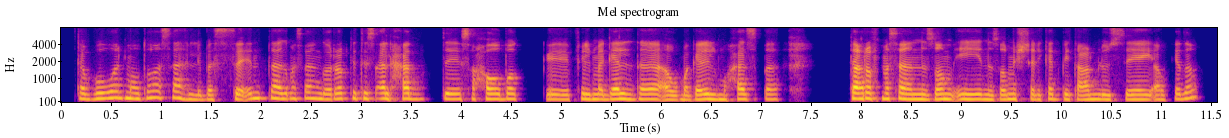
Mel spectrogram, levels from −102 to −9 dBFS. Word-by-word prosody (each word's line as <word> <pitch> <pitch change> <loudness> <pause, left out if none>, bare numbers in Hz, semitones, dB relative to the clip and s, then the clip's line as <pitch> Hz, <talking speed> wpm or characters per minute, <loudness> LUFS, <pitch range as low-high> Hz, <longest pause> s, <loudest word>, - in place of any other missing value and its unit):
طب 205 -3 -2
هو 225 +3 +1
الموضوع 240 +1 -1
سهل، 230 -8 -2
بس 180 +2 +4
أنت 230 +5 -1
مثلًا 220 +1 -1
جربت 215 +3 -2
تسأل 220 -1 0
حد، 205 -2 0 0.4
صحابك، 205 0 -1 0.3
آآ، 185 -1 -2
في 190 +3 -13
المجال 195 0 +2
ده 195 0 +1
أو 170 -1 -1
مجال 185 +2 0
المحاسبة 195 +1 -2 0.7
تعرف 220 0 +6
مثلًا 210 -1 +3
نظام 195 0 +2
إيه، 195 +1 +1
نظام 185 +1 -1
الشركات 190 0 -4
بيتعاملوا 185 0 -2
إزاي 180 0 -1
أو 180 - -4
كده؟ 225 +8 -5
200 Hz, 145 wpm, -22 LUFS, 185-215 Hz, 0.7 s, تعرف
